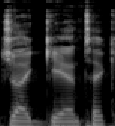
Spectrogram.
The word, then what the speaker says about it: gigantic: Do you ever notice that the word gigantic has 2 G's in it that are pronounced completely different?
